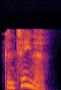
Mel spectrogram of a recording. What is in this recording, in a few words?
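"container" British; Business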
